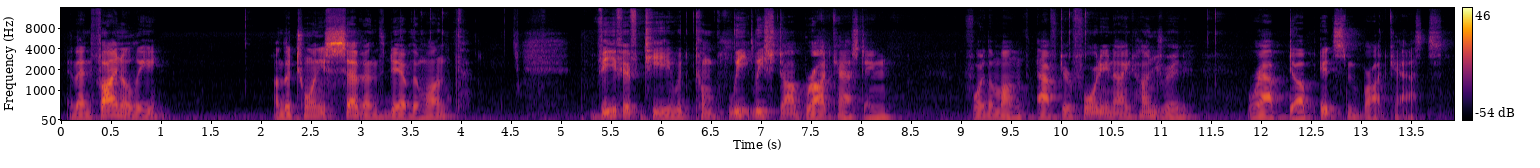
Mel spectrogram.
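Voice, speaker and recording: A man's voice: mid-range voice, slow pace, sharp tone. A man narrating an explanatory online video in a documentary style, with casual, conversational asides.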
